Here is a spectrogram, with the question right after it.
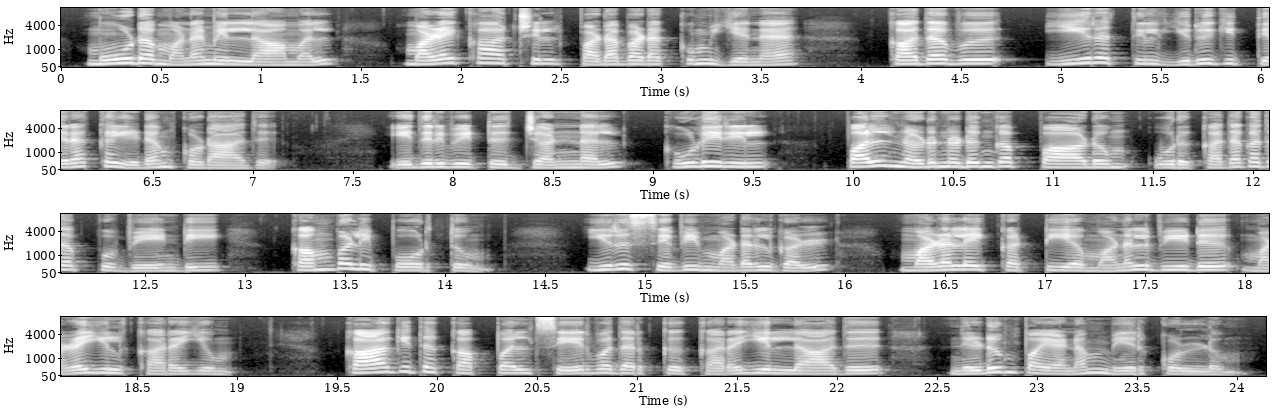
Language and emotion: Tamil, neutral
